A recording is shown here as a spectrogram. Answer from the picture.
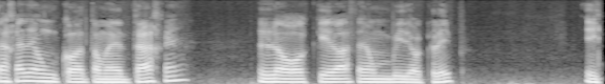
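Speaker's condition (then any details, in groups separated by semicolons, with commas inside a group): Cerebral palsy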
